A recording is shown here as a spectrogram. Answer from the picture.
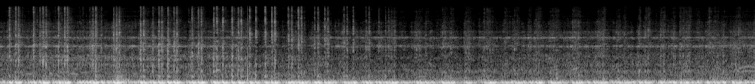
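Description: Modified Volkswagen Gol drag car's engine running at a loud, choppy idle as the car rolls slowly forward toward the start line.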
